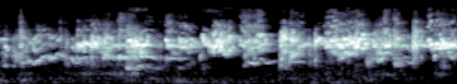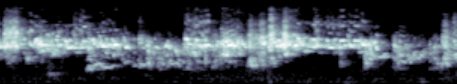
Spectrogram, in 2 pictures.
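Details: Pet budgies produce a steady wall of grating warbles and sharp squawks, their overlapping voices merging into constant raspy chatter with slight swells every second or so.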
